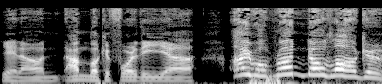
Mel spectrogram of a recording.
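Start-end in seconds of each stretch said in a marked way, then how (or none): 2.3-3.8 loud, very high-pitched character voice. Showing the version of the character wanted: Forrest Whitaker's Saw Gerrera voice. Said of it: "type Saw".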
